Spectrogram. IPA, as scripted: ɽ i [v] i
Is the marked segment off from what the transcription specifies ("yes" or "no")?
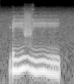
no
